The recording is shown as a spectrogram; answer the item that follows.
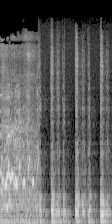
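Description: Excited high-pitched voices and laughter of a group playing with a small child, cut off abruptly under a second in, followed by a much quieter stretch with a few faint clicks.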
